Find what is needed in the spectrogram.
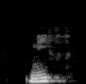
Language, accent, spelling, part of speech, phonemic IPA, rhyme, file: English, Southern England, nief, noun, /niːf/, -iːf, LL-Q1860 (eng)-nief.wav
- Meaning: 1. A serf or bondsman born into servitude 2. A clenched hand; fist 3. A handful or fistful 4. The handgrip of a sword or oar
